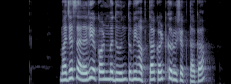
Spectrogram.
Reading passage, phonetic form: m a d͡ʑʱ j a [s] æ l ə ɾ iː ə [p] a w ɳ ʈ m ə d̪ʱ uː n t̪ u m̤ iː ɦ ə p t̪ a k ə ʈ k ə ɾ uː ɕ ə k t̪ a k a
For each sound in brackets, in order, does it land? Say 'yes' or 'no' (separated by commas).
yes, no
